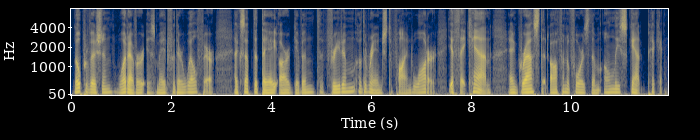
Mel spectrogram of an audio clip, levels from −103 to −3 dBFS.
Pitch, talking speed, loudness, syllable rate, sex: 100 Hz, 165 wpm, -23 LUFS, 4.6 syllables/s, male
